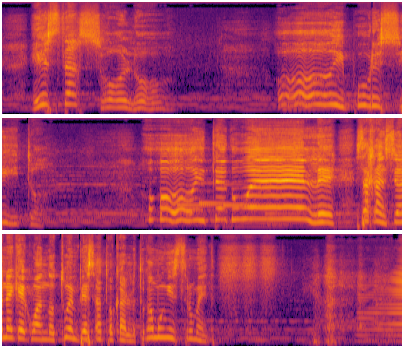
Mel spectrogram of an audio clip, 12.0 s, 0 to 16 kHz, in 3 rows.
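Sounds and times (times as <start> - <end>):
faint vocal sound: 0.0 - 8.3.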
